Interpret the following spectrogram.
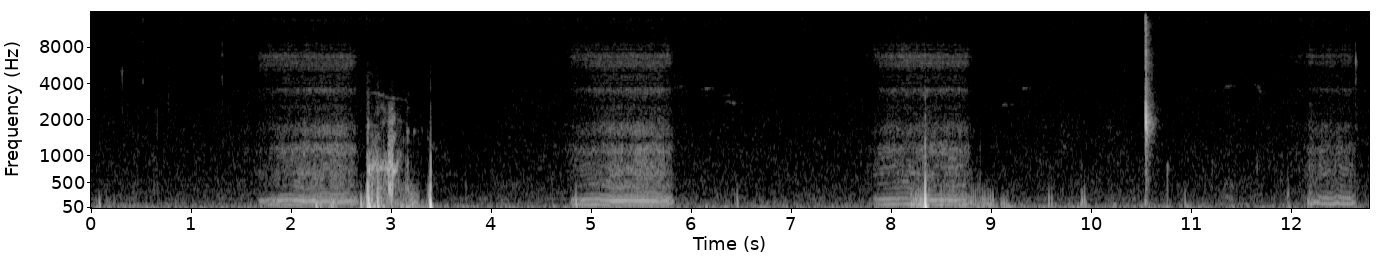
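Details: Staffy dog snoring: low rattling snores with each in-breath, about 12 breaths a minute, with a few clicks and room noise between; snoring.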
